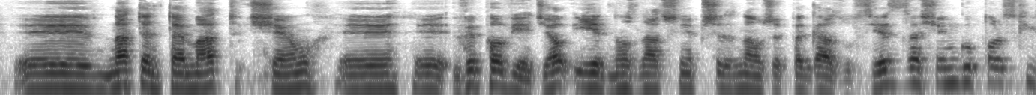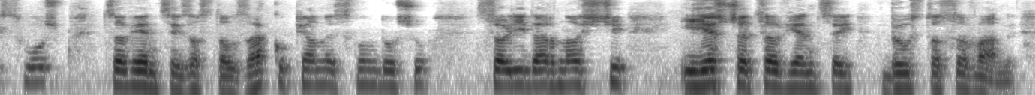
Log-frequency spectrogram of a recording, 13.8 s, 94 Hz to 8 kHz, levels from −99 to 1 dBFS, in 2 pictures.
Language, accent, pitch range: Polish, native, 115-155 Hz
